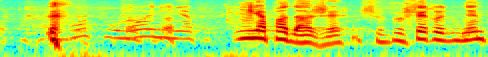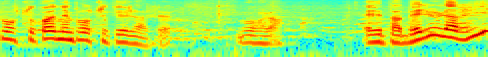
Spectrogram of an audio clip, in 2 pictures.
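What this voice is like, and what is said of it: Southern French Midi accent. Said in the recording (French): “Vous avez un petit accent de l'Aveyron ou un truc comme ça ? ... De l'Hérault ? ... Avec l'accent du Midi.”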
